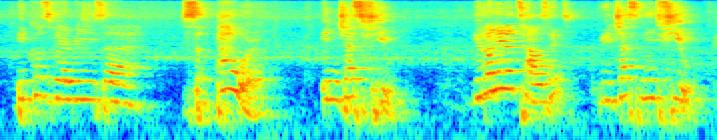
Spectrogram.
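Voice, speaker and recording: In a French accent, a woman speaks at a fairly slow pace with medium pitch and very wide pitch swings. Noticeable background noise and audible room echo are present. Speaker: motivational speaker, nurse executive. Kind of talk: motivational speech. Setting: stage with audience. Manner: energetic.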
